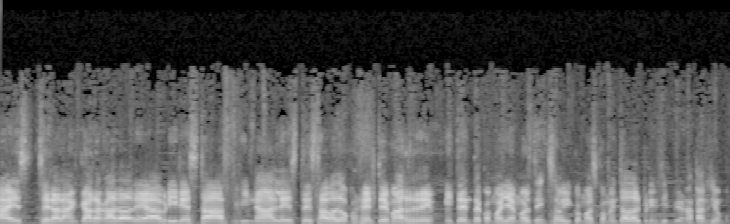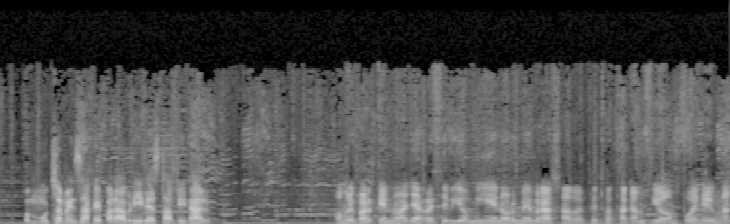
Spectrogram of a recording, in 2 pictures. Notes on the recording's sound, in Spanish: Programa especial en directo desde Benidorm con conexiones con varios puntos de la ciudad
